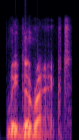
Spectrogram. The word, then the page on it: redirect: British English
